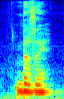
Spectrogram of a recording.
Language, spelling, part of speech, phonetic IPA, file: Czech, brzy, adverb, [ˈbr̩zɪ], Cs-brzy.ogg
- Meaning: 1. early 2. soon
